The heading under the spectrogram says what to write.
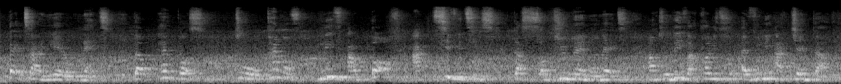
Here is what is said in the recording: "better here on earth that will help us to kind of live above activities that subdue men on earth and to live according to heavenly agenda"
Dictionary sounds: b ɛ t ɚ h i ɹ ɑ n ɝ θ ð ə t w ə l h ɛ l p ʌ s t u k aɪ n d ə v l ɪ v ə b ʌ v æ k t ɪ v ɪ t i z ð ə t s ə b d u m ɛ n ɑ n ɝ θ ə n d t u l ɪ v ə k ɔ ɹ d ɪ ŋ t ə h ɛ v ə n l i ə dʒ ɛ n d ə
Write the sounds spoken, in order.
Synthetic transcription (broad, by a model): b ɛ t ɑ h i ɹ ɑ n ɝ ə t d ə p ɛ p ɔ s t u k aɪ n d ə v l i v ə b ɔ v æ k t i v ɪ t i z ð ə t s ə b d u m ɛ n ɑ n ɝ t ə n t u l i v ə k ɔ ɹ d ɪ t ə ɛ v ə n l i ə dʒ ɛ n d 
